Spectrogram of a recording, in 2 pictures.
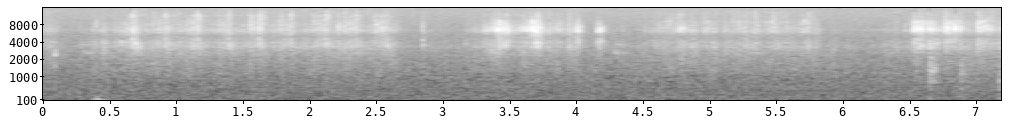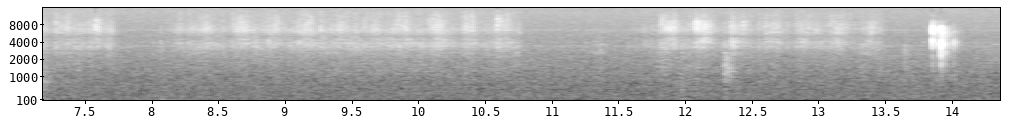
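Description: Faint scrubbing of a foam ink-blending tool dabbed and rubbed over paper, blending ink in several short bouts, with a single sharp tap near the end.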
